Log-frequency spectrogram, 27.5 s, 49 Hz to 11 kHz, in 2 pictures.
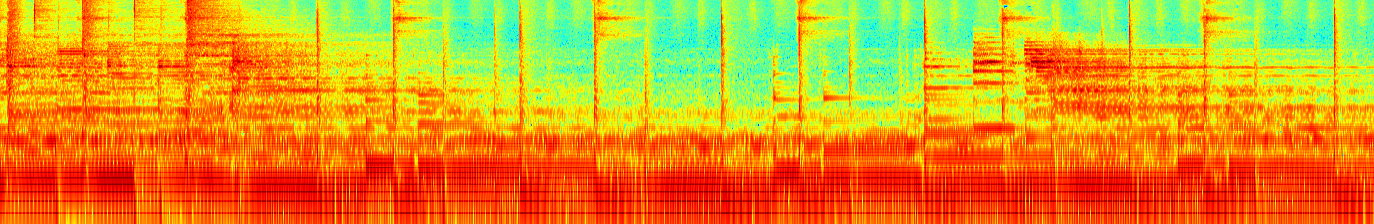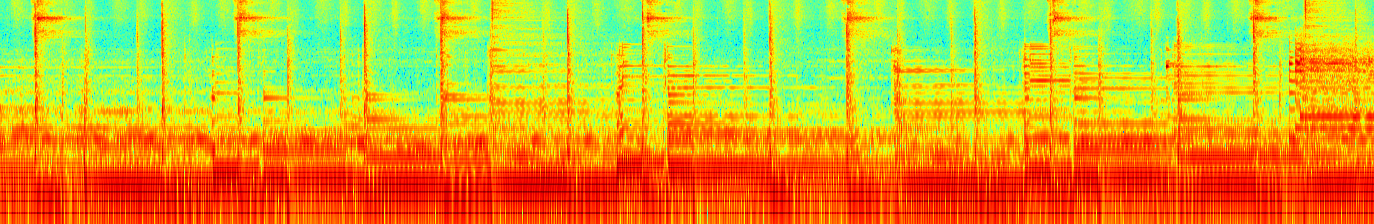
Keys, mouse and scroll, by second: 1.0 scroll up 1, 1.4 middle click, 1.7 scroll up 1, 4.3 click, 5.7 click, 6.1 right click, 8.8 click, 10.7 click, 13.4 click, 14.2 right click, 15.5 click, 16.5 scroll down 1, 16.8 shift+right click, 17.9 middle click, 18.2 scroll down 2, 18.4 middle click, 19.0 shift+right click, 20.0 scroll up 1, 20.3 middle click, 22.6 click, 24.6-25.6 typing, 26.6 click.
